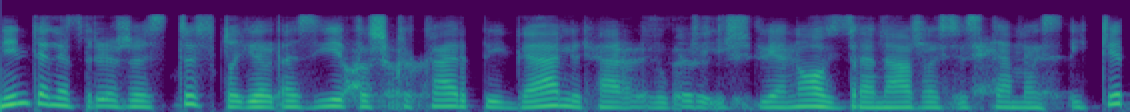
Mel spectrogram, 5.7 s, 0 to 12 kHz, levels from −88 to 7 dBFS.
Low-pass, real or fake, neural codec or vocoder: 7.2 kHz; fake; codec, 16 kHz, 1 kbps, FunCodec, trained on Chinese and English, 50 frames a second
